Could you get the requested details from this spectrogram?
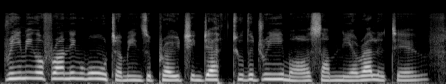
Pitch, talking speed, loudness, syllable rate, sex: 215 Hz, 190 wpm, -17 LUFS, 5.2 syllables/s, female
